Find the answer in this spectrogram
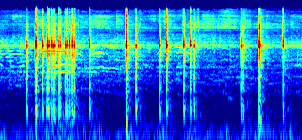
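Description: Fireworks display: a rapid, irregular string of sharp bangs and crackles as aerial shells burst, several a second.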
